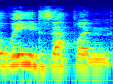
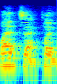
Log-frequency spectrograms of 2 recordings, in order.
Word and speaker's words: Led Zeppelin: and dudettes, basically like Americans would so like pronounce it Lead Zeppelin, so it was spelled L-E-A-D. And so like the band sort of had to change their name to LED, Led Zeppelin, so not to confuse the Americans.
